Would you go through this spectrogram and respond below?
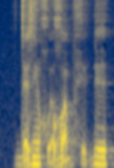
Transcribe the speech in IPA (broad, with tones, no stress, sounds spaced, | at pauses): d ɛ̰˥ z ĩ˥ χʷ ɛ̰˧ ʁʷ a̰˥ b h ḛ˧ ɠ ɪ˥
